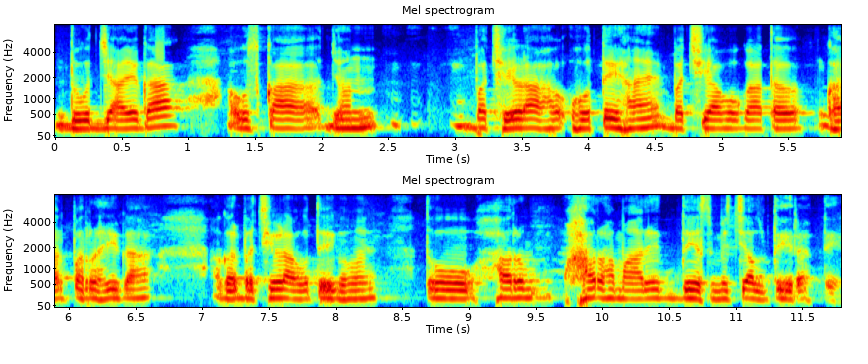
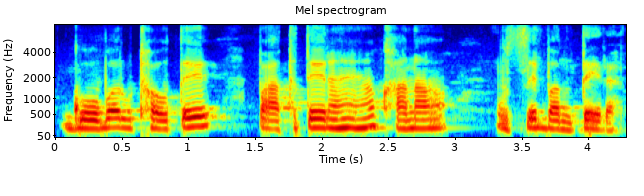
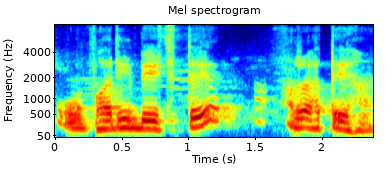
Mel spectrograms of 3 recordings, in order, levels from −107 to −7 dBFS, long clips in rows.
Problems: constant background noise, continuous background conversations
